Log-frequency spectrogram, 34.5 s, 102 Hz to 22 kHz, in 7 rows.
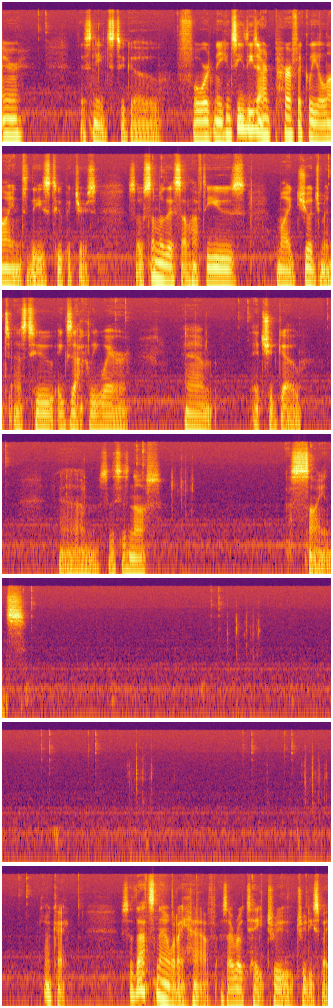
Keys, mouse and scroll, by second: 0.6 click, 1.4 g, 7.3 click, 8.5 g, 11.7 click, 12.6 g, 14.8 click, 15.6 g, 16.9 right click, 17.3 g, 20.2 click, 23.3 g, 26.1 click, 26.6 g, 29.0 click, 29.2 g, 30.3 scroll down 1, 30.7 middle click, 32.0 scroll down 1, 32.5 shift+middle click, 34.2 middle click.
